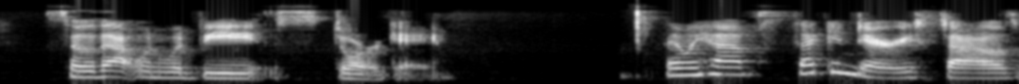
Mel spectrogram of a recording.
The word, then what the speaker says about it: Storge: It looks like Storge, S-T-O-R-G-E, but it's pronounced Storge.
